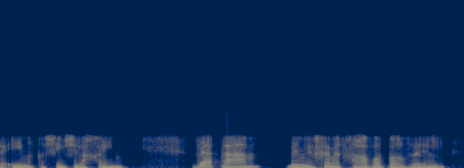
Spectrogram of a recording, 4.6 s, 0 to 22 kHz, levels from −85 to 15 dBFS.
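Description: Throughout, heavy Opus voice compression: nothing above 4.3 kHz survives, and coarse narrowband SILK coding leaves the speech muffled, hoarse and robotic, consistent with roughly 6 kbps.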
